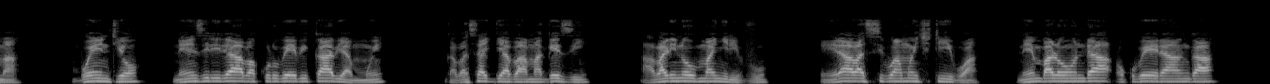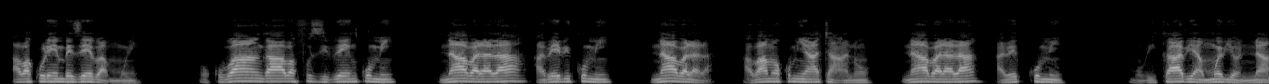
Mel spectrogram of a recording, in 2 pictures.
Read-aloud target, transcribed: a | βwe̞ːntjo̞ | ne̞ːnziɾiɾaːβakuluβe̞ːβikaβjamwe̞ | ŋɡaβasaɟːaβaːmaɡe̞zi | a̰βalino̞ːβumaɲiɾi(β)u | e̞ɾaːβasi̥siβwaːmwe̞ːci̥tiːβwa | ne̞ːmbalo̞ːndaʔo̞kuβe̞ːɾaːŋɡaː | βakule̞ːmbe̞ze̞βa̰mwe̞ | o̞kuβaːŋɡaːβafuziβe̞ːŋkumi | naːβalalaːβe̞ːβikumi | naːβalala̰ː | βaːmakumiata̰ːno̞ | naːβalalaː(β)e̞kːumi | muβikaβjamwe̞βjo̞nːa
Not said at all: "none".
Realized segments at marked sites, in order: v, β

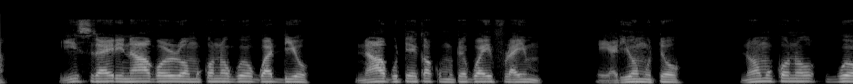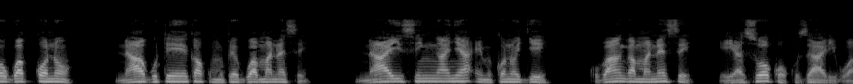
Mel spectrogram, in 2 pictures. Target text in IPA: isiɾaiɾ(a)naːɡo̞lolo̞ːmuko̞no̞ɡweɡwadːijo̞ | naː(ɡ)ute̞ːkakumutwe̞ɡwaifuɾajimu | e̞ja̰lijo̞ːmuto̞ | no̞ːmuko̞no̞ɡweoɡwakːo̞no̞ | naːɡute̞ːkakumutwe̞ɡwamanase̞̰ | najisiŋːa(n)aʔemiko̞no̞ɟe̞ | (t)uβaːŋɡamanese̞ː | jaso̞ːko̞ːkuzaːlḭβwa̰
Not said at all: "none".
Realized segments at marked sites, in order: i, ɡ, ɲ, k

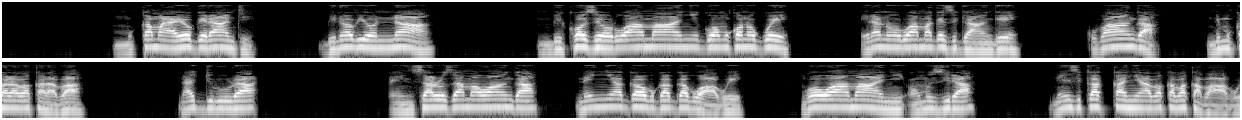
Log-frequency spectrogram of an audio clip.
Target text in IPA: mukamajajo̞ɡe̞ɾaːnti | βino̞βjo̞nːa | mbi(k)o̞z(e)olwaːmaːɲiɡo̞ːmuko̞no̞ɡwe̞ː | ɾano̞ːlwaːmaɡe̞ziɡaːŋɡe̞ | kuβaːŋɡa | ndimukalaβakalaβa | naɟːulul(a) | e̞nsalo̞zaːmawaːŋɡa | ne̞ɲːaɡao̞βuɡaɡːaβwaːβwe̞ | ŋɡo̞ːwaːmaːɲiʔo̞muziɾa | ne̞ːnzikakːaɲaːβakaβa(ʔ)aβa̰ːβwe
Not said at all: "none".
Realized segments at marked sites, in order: k, e, a, k

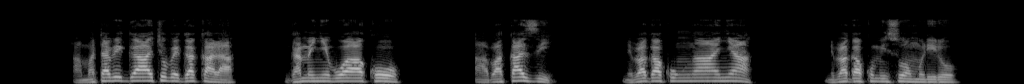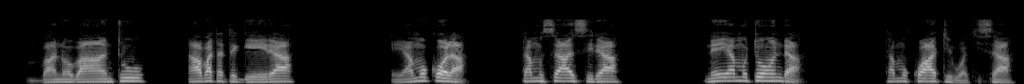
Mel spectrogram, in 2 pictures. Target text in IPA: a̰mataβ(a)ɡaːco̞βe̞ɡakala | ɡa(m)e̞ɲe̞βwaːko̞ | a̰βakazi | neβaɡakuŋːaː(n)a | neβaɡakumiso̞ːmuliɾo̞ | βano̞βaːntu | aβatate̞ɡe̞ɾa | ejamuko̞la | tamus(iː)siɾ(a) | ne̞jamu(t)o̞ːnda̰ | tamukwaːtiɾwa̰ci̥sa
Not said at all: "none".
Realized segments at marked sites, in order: i, m, ɲ, aː, a, t

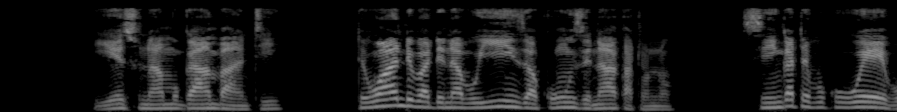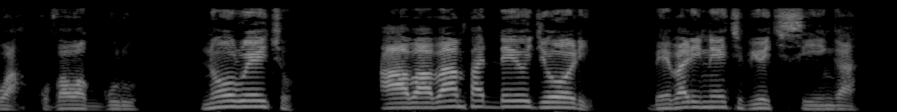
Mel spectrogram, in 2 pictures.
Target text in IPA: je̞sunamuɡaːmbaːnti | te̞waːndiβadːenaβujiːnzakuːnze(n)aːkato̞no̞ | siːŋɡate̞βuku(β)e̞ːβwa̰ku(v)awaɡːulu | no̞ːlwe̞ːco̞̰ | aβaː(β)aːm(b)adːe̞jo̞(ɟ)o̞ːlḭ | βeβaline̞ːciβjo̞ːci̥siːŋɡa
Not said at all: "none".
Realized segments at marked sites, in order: n, w, v, β, p, ɟ

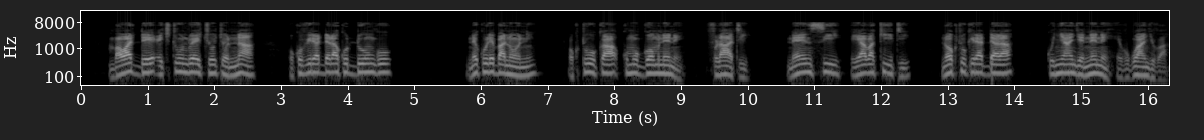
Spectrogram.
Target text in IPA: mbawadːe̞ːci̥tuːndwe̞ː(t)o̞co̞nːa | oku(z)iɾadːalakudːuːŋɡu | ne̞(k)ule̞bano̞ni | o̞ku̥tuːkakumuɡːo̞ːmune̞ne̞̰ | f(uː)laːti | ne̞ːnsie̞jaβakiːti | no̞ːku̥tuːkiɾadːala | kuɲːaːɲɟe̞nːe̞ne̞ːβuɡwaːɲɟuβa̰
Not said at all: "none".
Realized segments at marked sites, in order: c, v, k, u

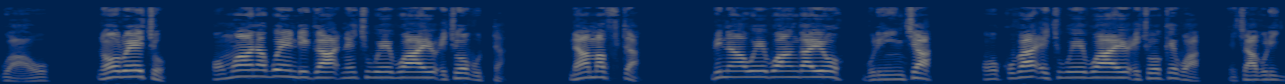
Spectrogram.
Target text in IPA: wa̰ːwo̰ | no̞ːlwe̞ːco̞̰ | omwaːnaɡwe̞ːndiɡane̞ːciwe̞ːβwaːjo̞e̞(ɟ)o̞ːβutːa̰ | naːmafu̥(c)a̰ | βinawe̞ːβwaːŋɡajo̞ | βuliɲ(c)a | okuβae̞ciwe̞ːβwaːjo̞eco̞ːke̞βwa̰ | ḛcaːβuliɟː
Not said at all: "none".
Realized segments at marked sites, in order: c, t, c

